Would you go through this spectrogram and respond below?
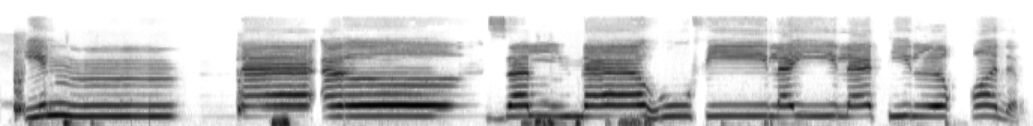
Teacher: Wajib gunnah ditekan, ditahan 2-3 harokat, suaranya masukkan ke rongga hidung.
